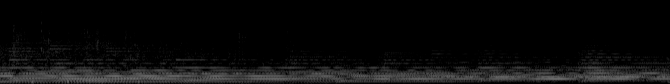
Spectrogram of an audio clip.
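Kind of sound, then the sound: crowd, audience applause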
